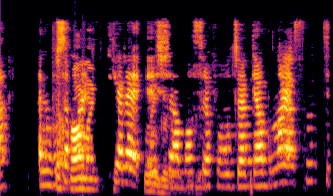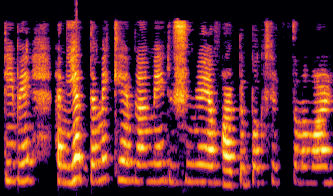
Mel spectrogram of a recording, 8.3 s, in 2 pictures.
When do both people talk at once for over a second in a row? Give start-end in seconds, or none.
0.7-2.6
